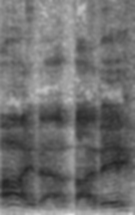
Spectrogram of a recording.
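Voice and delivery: deliberately bad put-on English accent. Talking about the vampire character Spike and quoting him, in Spike's terrible English accent. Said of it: "he's like".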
